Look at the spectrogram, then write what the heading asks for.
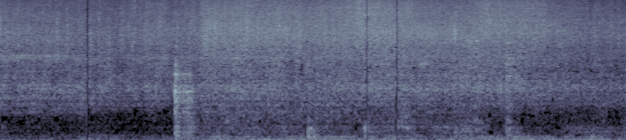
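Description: Ground onion-coconut masala paste sizzling as it fries in hot oil in a pan, stirred and scraped with a ladle. A sharp knock comes just before two seconds in, after which the sizzle grows louder, with a few light taps of the ladle.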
